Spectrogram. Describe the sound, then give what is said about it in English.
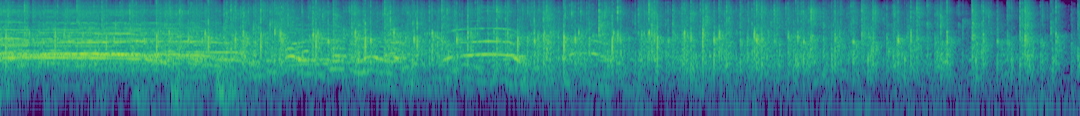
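An audience bursts into steady, dense applause with whoops and cheers, welcoming the person who will take on the roles of the non-player characters, the clapping loud at first and tapering slightly over about eight seconds. “So, please, a big round of applause for our NPC, our non-player”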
